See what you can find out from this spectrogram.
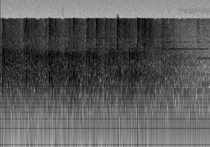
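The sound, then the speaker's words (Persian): Clapping in honor of a team after its decisive win against the United States, a dense, steady patter of many claps that holds fairly loud throughout, then eases slightly toward the end. “ما باز هم مثل پریروزمون به افتخارشون فقط میتونیم دست بزنیم، ازشون تشکر کنیم”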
